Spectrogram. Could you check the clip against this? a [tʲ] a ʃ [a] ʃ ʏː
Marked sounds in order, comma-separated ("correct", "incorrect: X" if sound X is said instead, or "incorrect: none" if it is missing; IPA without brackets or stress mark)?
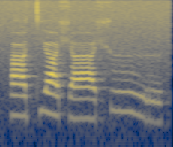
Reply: correct, incorrect: aː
